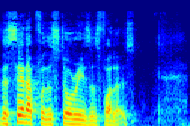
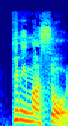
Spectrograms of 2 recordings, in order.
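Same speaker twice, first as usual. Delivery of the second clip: angry, irate delivery; 5 semitones higher than usual. Retelling the story of David and Nabal, acting out David's irate anger. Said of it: "David is irate".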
